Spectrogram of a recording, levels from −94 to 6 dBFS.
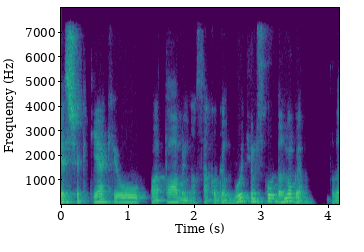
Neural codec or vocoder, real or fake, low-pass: none; real; 7.2 kHz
